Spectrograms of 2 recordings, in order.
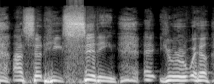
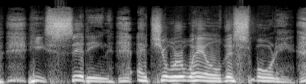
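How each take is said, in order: First: Your hit hard; stress on your. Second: Said in the usual way. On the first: Acted. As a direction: drive home the word your.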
